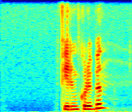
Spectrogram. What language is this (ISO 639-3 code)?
nor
